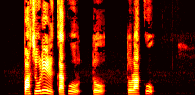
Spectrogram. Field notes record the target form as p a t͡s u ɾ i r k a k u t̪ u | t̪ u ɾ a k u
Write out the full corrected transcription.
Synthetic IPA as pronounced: p a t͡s u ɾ i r k a k u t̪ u | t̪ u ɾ a k u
